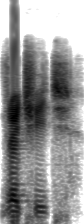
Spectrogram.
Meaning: 1. to jerk off, to wank, to beat off (to masturbate) 2. to tease, to humiliate, to punish; to train to exhaustion 3. to perfect a skill 4. to pat, to cherish, to pamper
- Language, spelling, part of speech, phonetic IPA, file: Russian, дрочить, verb, [drɐˈt͡ɕitʲ], Ru-дрочи́ть.ogg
